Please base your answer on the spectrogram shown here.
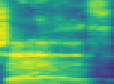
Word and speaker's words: Shaz: Josh. How are you? I'm doing good. It's pronounced. It's Shaz.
